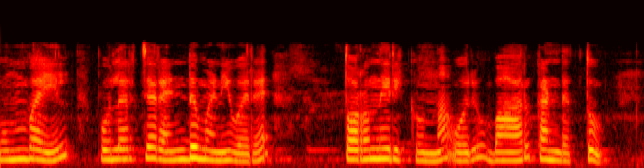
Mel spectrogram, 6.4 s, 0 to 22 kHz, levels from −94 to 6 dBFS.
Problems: background sounds at intervals, low volume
